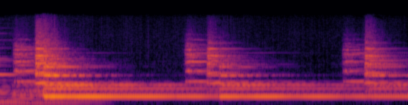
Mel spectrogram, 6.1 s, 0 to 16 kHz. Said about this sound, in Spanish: Ahí está Rubén, carajo, dándole a esa campana. Por más de 50 años, Rubén Aguirre, conocido como Rubén el Campanero, hizo sonar las campanas de la Basílica de Nuestra Señora de Chiquinquirá.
